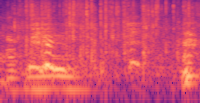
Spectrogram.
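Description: A brief spoken phrase and a short laugh near the end, over a crinkling, rustling noise.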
